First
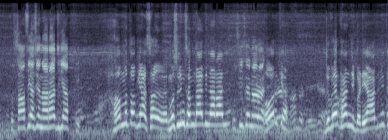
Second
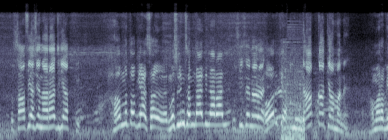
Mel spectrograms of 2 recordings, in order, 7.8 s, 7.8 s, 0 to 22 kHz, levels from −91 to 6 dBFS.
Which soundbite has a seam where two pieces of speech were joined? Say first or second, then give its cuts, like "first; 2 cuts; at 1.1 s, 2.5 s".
second; 1 cut; at 5.8 s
